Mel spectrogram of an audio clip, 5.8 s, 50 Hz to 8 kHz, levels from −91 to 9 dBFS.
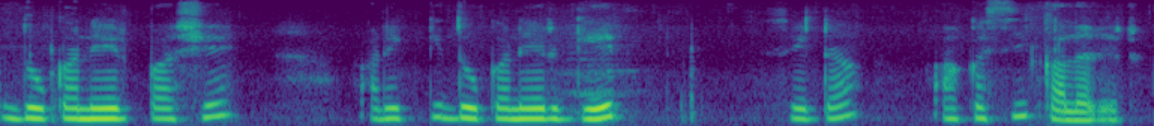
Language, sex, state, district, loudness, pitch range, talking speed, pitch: Bengali, female, West Bengal, Alipurduar, -16 LUFS, 235-255 Hz, 85 wpm, 240 Hz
